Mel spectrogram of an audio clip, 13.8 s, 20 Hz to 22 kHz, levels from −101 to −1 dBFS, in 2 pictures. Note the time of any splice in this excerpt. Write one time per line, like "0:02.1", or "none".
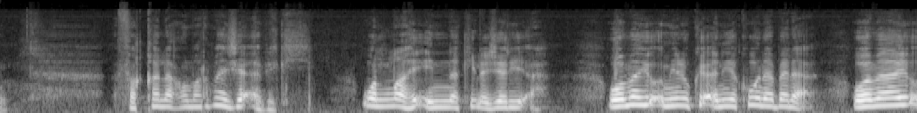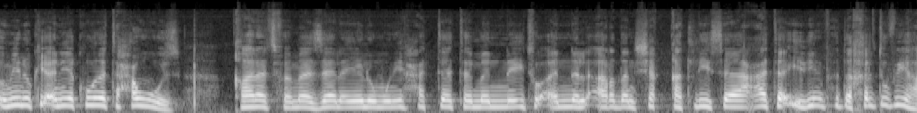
none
